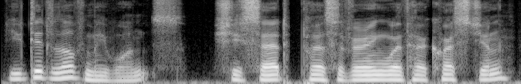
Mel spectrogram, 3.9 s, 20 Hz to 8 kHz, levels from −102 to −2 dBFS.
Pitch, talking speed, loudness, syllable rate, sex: 125 Hz, 170 wpm, -16 LUFS, 4.2 syllables/s, male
